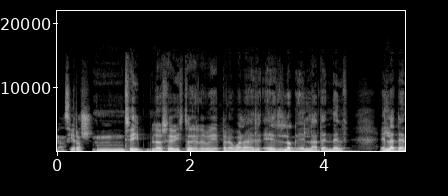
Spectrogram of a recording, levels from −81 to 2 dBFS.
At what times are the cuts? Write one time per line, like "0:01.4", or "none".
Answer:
none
